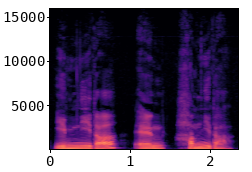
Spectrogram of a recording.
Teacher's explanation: This makes them easier to pronounce. So if you pair 비읍 with 니은, you can pronounce 비읍 as 미음. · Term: nasal consonant sounds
